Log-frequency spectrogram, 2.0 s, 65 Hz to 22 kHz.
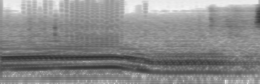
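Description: A 2025 Mini Countryman in sport mode holds a gear with a loud steady engine drone, then downshifts and the pitch drops, the engine settling into a lower hum heard from inside the cabin.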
